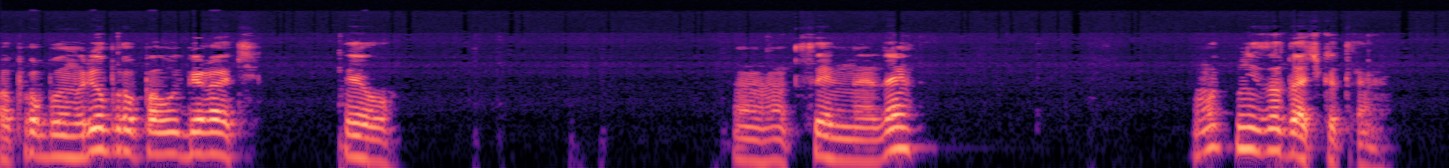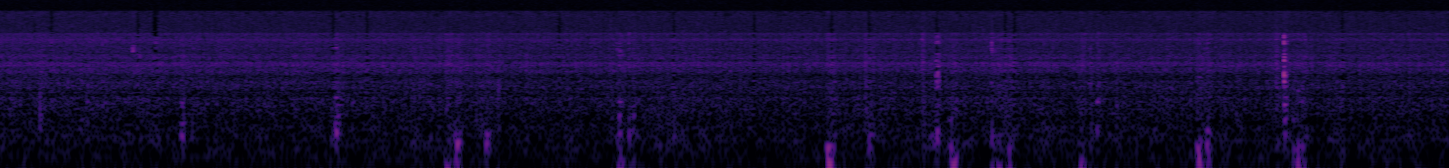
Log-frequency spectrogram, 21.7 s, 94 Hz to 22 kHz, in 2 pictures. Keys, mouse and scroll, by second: 0.6 click, 2.5 l, 3.5 click, 4.3 l, 5.3 middle click, 9.7 shift+middle click, 15.6 click, 17.5 shift+middle click, 18.4 click, 20.1 shift+middle click.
